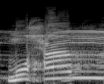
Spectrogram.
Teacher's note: Kemudian pada huruf ha halqi bagian tengah tenggorokan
